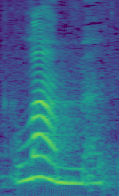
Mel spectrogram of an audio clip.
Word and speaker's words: lamb: lamb. اوكي قلنا البي مور الان ما ننطقوهاش.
